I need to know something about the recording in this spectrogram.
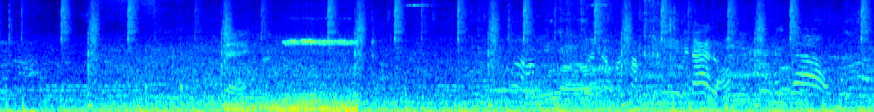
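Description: Background music with a steady beat over street sound: passers-by talking and traffic, with a vehicle passing close about two seconds in, its noise cutting off suddenly about a second and a half later.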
